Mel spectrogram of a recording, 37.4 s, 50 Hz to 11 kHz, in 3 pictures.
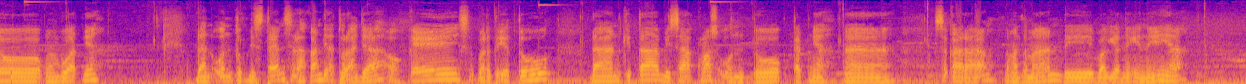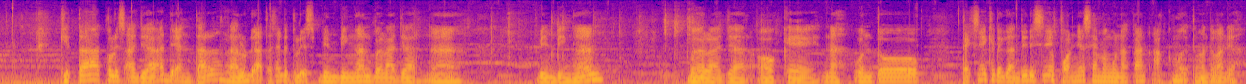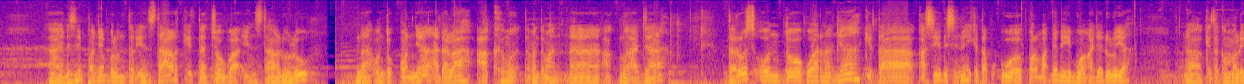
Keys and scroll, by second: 14.6 Return, 16.2-24.4 typing, 26.0 typing, 28.2 ctrl+z, 29.6-31.6 typing, 32.7-33.5 typing, 36.0-37.3 typing.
